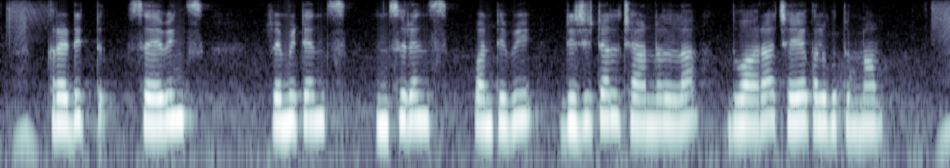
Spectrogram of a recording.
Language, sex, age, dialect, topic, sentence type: Telugu, female, 25-30, Central/Coastal, banking, statement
